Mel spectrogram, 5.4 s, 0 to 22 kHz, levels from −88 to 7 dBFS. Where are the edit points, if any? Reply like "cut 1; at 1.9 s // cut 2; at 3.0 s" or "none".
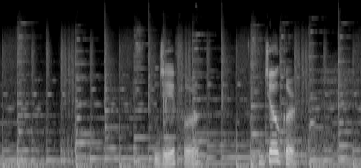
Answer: cut 1; at 1.8 s // cut 2; at 4.4 s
